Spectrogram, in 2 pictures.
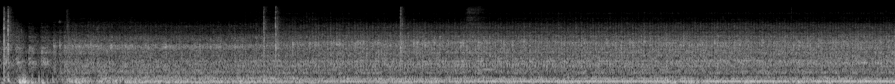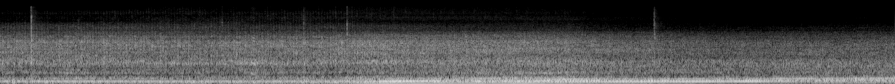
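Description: Pierce fire engine's diesel engine running steadily at low revs, then revving up about two-thirds of the way through as the truck pulls away, its pitch rising and the sound growing louder.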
